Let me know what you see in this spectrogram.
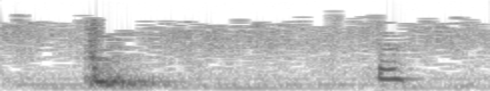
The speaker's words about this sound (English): What was that? Sounded like the back door closed. Must have been the wind, I think.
